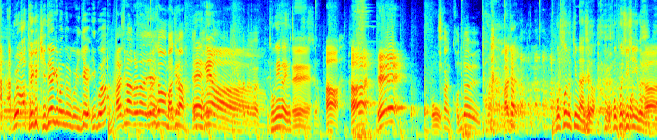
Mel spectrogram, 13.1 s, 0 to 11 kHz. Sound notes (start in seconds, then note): 7.1 gives a shout of concentration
